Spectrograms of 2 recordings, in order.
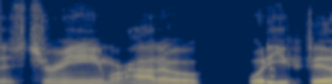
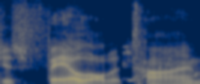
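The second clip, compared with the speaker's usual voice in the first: ordinary talk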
